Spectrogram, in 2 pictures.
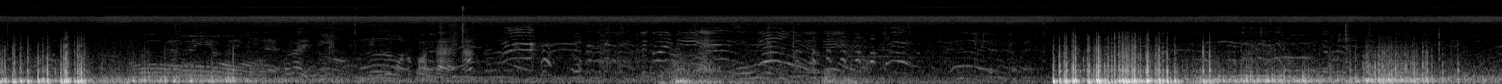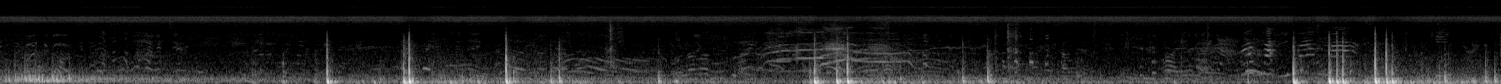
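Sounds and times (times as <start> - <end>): fireworks booming: 0.0 - 30.0
people chattering: 0.0 - 30.0.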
